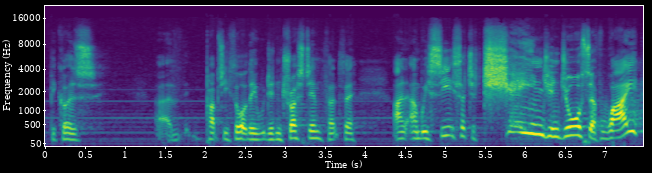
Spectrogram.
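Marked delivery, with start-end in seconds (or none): none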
